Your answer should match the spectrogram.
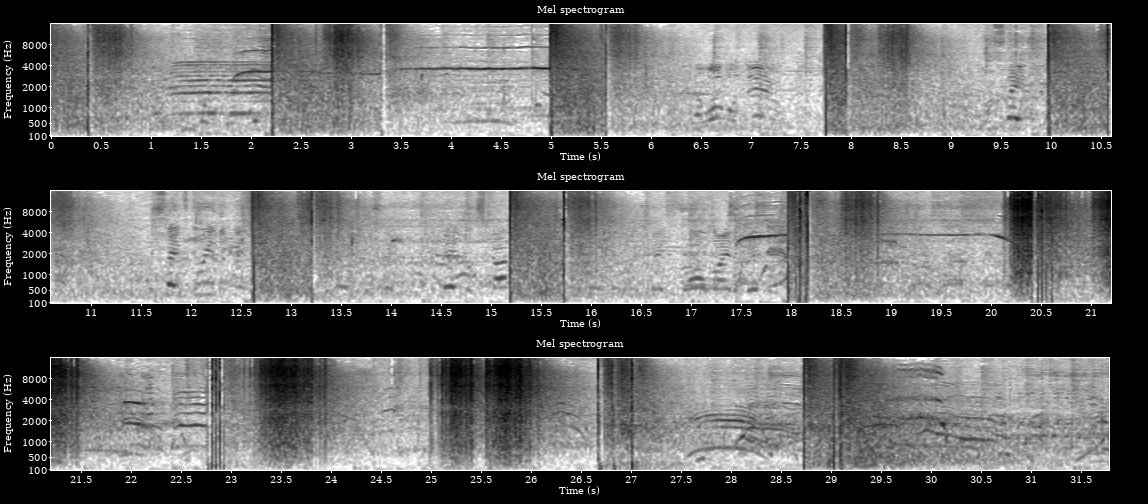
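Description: Consumer aerial fireworks going off: a sharp bang about every two and a half seconds, about a dozen in all, with whistling tones between some of the shots.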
